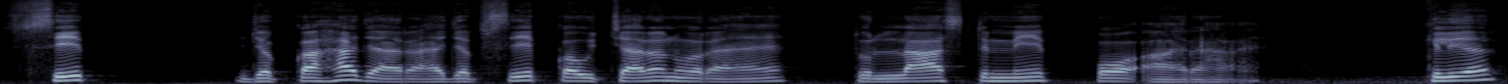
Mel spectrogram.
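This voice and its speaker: A man teaching English pronunciation, speaking slowly and repeating himself, often asking the viewer questions. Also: fairly high pitch, clear, resonant tone, no echo, studio quality. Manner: slow and repetitive, quizzing the viewer with questions. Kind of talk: classroom-style explanation in Hindi.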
